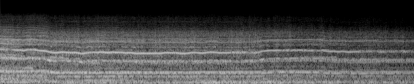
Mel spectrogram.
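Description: FPV racing quadcopter's brushless motors whining at a fairly steady pitch. The pitch steps up slightly a little past halfway, and the sound gradually fades.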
